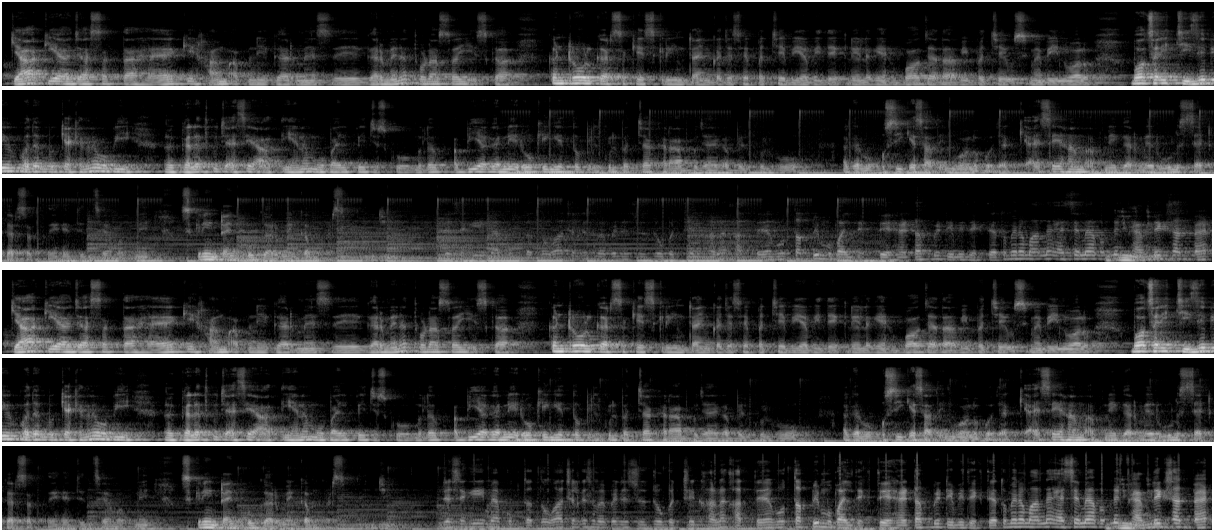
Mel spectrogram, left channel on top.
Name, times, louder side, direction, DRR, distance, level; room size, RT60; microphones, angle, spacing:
voice 1, 0.1-20.1 20.5-28.1 35.3-35.8, right 1 dB, 10° right, 8 dB, 0.4 m, -24 dB
sound 1, 17.1-33.1, left 4 dB, 70° left, 0.4 m, -32 dB
voice 2, 28.6-36.3, right 6 dB, 90° right, 15 dB, 0.3 m, -31 dB
8.0 x 4.6 x 5.0 m, 1.3 s
head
